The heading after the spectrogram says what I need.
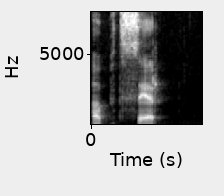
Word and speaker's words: apetecer: A primeira letra, a letra A, vai ter aquele som semi-fechado. A. Não é A, ok? Então, apetecer.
